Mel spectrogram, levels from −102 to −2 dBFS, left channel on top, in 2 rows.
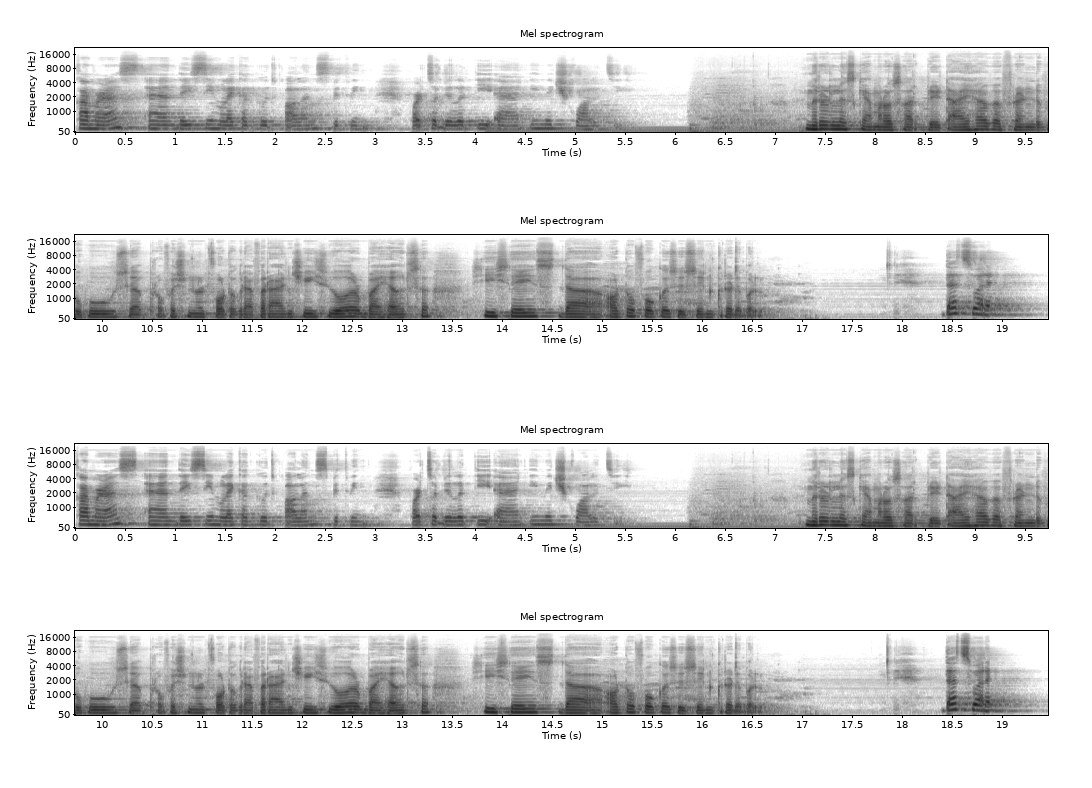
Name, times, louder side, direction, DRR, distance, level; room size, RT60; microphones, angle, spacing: voice 1, 0.0-5.5 7.2-7.3 17.9-18.9, right 3 dB, 60° right, 2.0 m, -32 dB
sound 1, 4.1-11.9, equal, 80° left, 1.2 m, -54 dB
voice 2, 6.1-16.6, equal, ahead, 0.9 m, -26 dB
30.0 x 24.0 x 6.9 m
head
